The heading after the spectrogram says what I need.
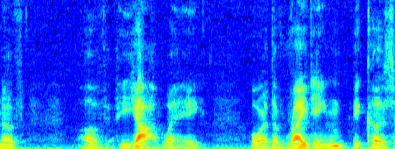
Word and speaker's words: Yahweh: The J comes from the German pronunciation of Yahweh, or the writing, because a J and a Y between German and English is the same Yah sound, and it incorrectly becomes anglicized as Jehovah, because they take the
